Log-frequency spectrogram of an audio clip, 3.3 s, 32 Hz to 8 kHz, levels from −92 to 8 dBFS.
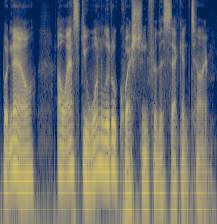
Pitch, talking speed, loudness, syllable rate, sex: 100 Hz, 220 wpm, -19 LUFS, 5.6 syllables/s, male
